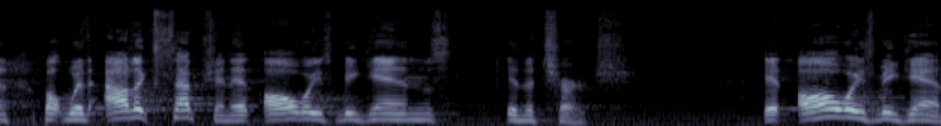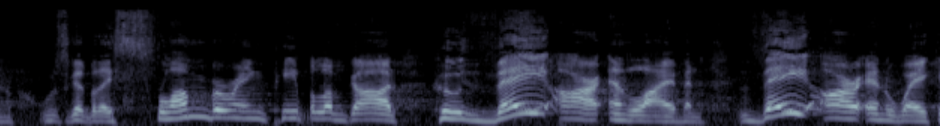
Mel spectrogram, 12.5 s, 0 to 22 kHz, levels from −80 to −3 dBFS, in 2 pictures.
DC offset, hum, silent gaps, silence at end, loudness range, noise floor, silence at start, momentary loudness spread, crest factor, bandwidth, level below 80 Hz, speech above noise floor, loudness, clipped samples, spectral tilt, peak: under 0.1%; none; none; 0 s; 5 LU; -72 dBFS; 0 s; 14 LU; 18 dB; 16.5 kHz; -76 dBFS; 34 dB; -37 LUFS; under 0.1%; -4 dB/octave; -20 dBFS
